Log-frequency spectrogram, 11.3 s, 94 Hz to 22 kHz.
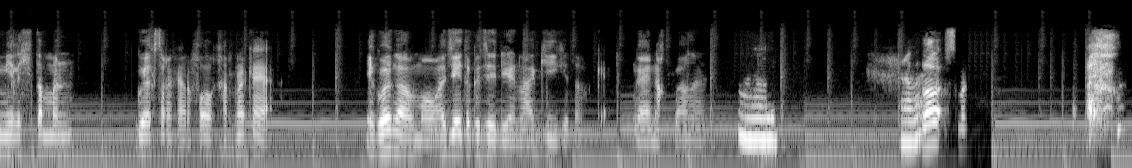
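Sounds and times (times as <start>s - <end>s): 
speech: 0.0s - 2.9s, 3.6s - 8.0s, 9.0s - 10.2s
single short husky cough: 10.8s - 11.3s.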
